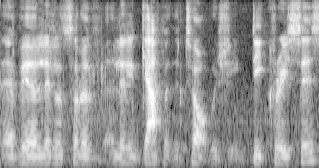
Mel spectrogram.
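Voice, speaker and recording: A very fast-talking man amid noticeable background noise. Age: 60s. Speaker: wildlife rescue founder. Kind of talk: casual chat. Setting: livestream. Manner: animated.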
